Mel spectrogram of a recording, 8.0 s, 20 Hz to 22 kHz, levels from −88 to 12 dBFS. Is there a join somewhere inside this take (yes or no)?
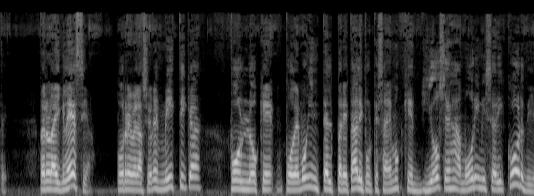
no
